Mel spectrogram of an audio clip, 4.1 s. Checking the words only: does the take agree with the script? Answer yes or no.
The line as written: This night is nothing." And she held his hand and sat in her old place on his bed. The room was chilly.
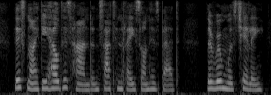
no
